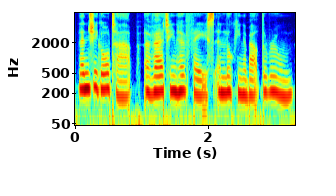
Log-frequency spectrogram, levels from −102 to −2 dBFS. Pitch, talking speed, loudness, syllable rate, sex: 210 Hz, 220 wpm, -17 LUFS, 5.3 syllables/s, female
